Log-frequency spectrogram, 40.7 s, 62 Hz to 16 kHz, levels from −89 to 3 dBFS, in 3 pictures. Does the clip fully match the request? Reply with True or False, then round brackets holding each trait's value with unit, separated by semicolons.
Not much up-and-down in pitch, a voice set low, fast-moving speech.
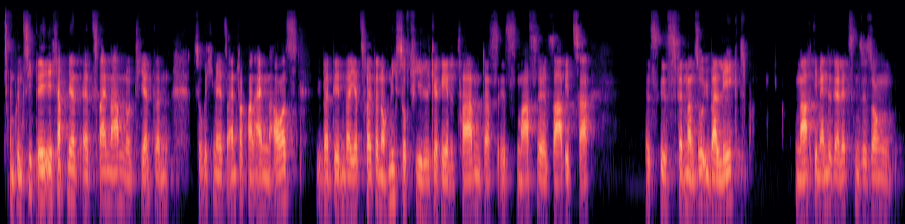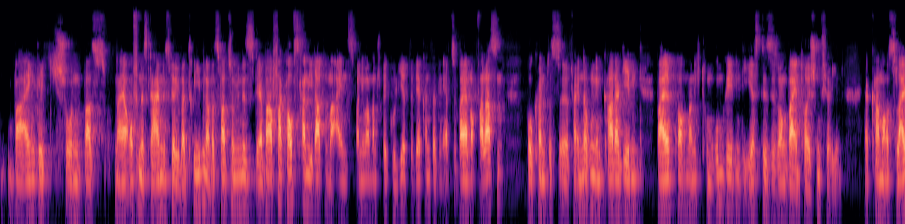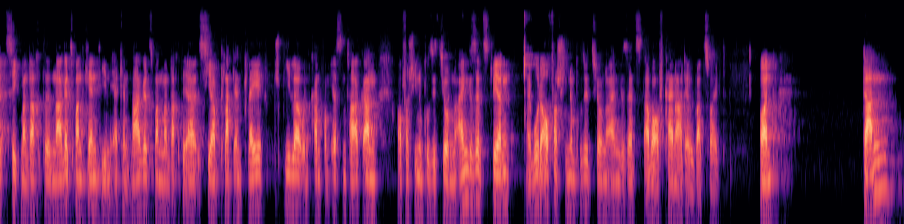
True (1.7 semitones; 105 Hz; 200 wpm)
